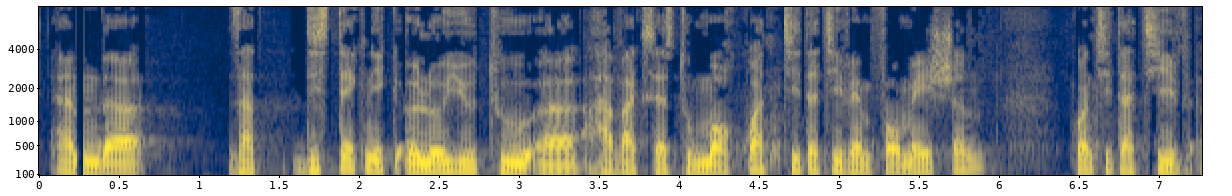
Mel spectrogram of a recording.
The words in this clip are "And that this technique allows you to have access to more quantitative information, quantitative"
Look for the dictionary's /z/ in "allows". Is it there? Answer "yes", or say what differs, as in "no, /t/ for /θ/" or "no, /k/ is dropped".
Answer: no, /z/ is dropped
